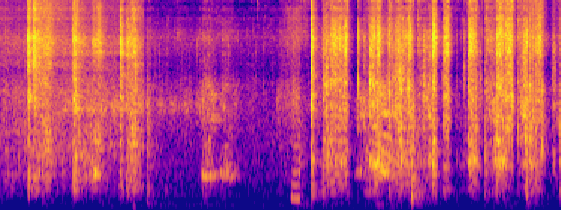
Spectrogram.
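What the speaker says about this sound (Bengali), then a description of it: "যতক্ষণ না এই মশলা থেকে তেল ছেড়ে আসবে ততক্ষণ একটু আস্তে আস্তে নাড়তে থাকবো" A spoon slowly stirs spice masala frying in oil in a metal pan while fish curry is cooked, giving soft intermittent scraping and clinking strokes, close and fairly quiet, with no talk.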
